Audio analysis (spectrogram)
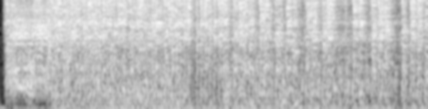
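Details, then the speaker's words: Air-cooled engine with known-good carburetor and distributor borrowed from a motorcycle: ragged uneven running, stumbling and nearly dying, never steady; needs more fuel, only runs when intake slapped; lean from intake vacuum leak. "Only if I slap its intake, it sucks more fuel and tries to work."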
